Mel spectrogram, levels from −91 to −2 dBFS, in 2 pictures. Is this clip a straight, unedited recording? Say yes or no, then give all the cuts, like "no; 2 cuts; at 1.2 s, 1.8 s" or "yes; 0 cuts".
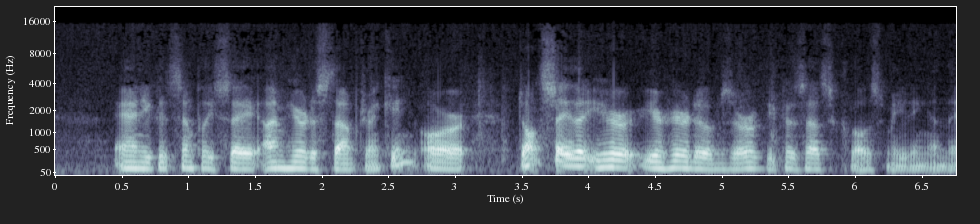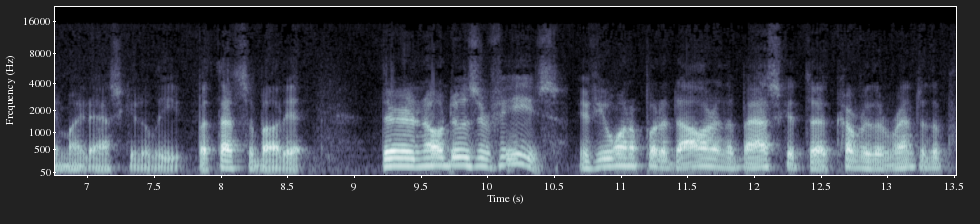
no; 2 cuts; at 8.9 s, 10.6 s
